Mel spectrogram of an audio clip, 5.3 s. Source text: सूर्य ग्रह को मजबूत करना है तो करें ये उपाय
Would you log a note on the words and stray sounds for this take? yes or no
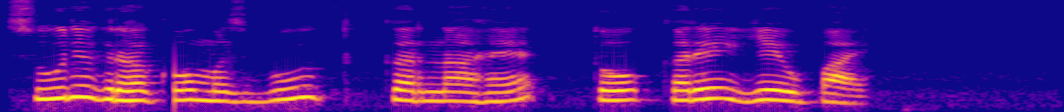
yes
